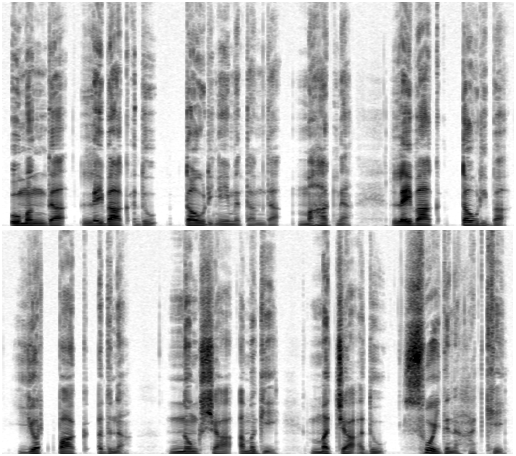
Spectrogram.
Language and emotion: Manipuri, neutral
